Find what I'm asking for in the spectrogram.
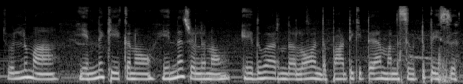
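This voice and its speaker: A woman's voice: high-pitched, level tone, fast talker, darkish tone, soft background music, close to an everyday voice. A woman voicing a caring old grandmother in a cartoon, who speaks soothingly. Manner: soothing, reassuring.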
